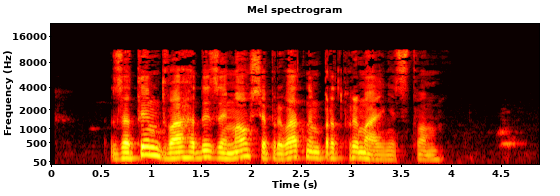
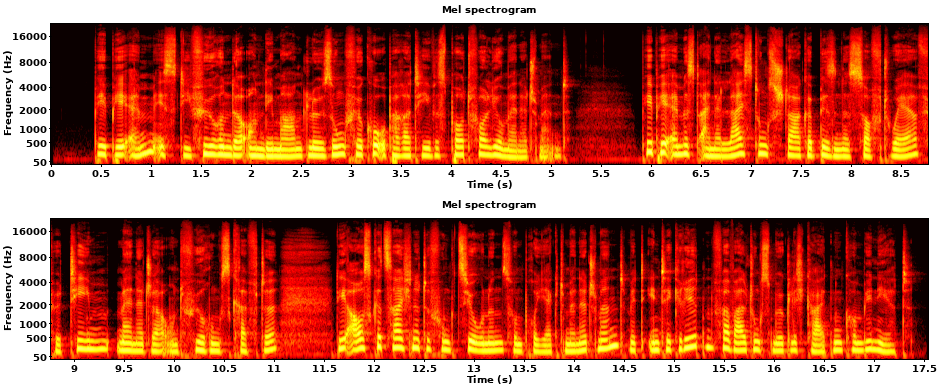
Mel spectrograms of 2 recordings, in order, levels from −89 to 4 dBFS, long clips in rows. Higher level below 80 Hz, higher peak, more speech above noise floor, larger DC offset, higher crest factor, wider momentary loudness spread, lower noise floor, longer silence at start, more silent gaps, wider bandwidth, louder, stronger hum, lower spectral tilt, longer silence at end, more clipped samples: second, -52 dBFS vs -44 dBFS; about the same, -2 dBFS vs 0 dBFS; first, 45 dB vs 35 dB; neither; about the same, 20 dB vs 16 dB; first, 13 LU vs 7 LU; first, -64 dBFS vs -51 dBFS; first, 0.6 s vs 0.45 s; neither; second, 11.5 kHz vs 18.5 kHz; second, -20 LUFS vs -17 LUFS; neither; about the same, -5 dB/octave vs -5 dB/octave; about the same, 0.3 s vs 0.2 s; neither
